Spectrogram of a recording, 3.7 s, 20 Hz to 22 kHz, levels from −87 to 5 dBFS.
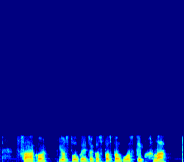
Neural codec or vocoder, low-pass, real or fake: codec, 44.1 kHz, 7.8 kbps, DAC; 3.6 kHz; fake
